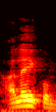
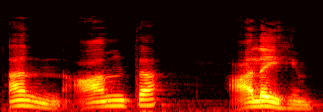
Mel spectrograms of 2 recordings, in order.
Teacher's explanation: عین عربی میں حلق کے درمیانی حصے سے زور لگا کے، پریشر لگا کے حلق کی دیواروں سے ذرا سختی سے نکالیں گے.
